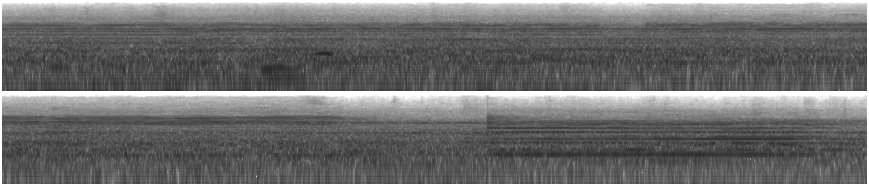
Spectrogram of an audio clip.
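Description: Continuous crowd and street noise. A car horn starts near the end and holds a steady blare.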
